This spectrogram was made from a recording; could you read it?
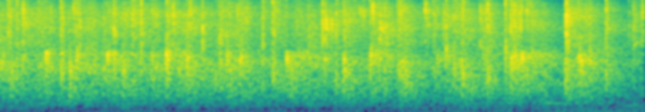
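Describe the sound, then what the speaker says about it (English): Audience applause at a Ms. Senior Davie County pageant, a steady, dense patter of many hands clapping, moderately loud and continuous throughout. "Let's give her a round of applause."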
